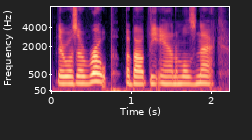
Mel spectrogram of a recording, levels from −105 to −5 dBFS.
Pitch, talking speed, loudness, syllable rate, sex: 215 Hz, 215 wpm, -18 LUFS, 6.1 syllables/s, female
